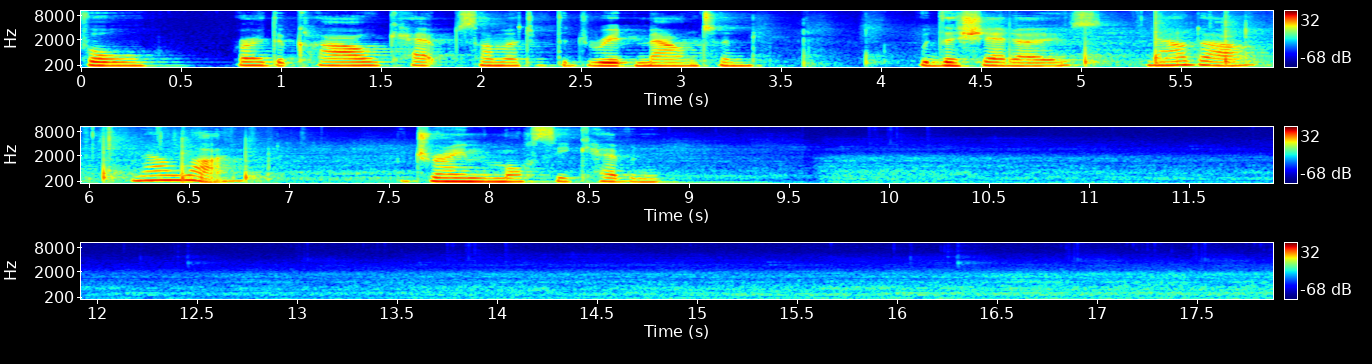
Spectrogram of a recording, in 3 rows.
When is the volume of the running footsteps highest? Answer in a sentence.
The loudest moment of the running footsteps is at 6 seconds.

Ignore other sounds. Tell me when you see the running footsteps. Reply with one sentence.
You can hear the running footsteps from 3.4 to 6.9 s.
